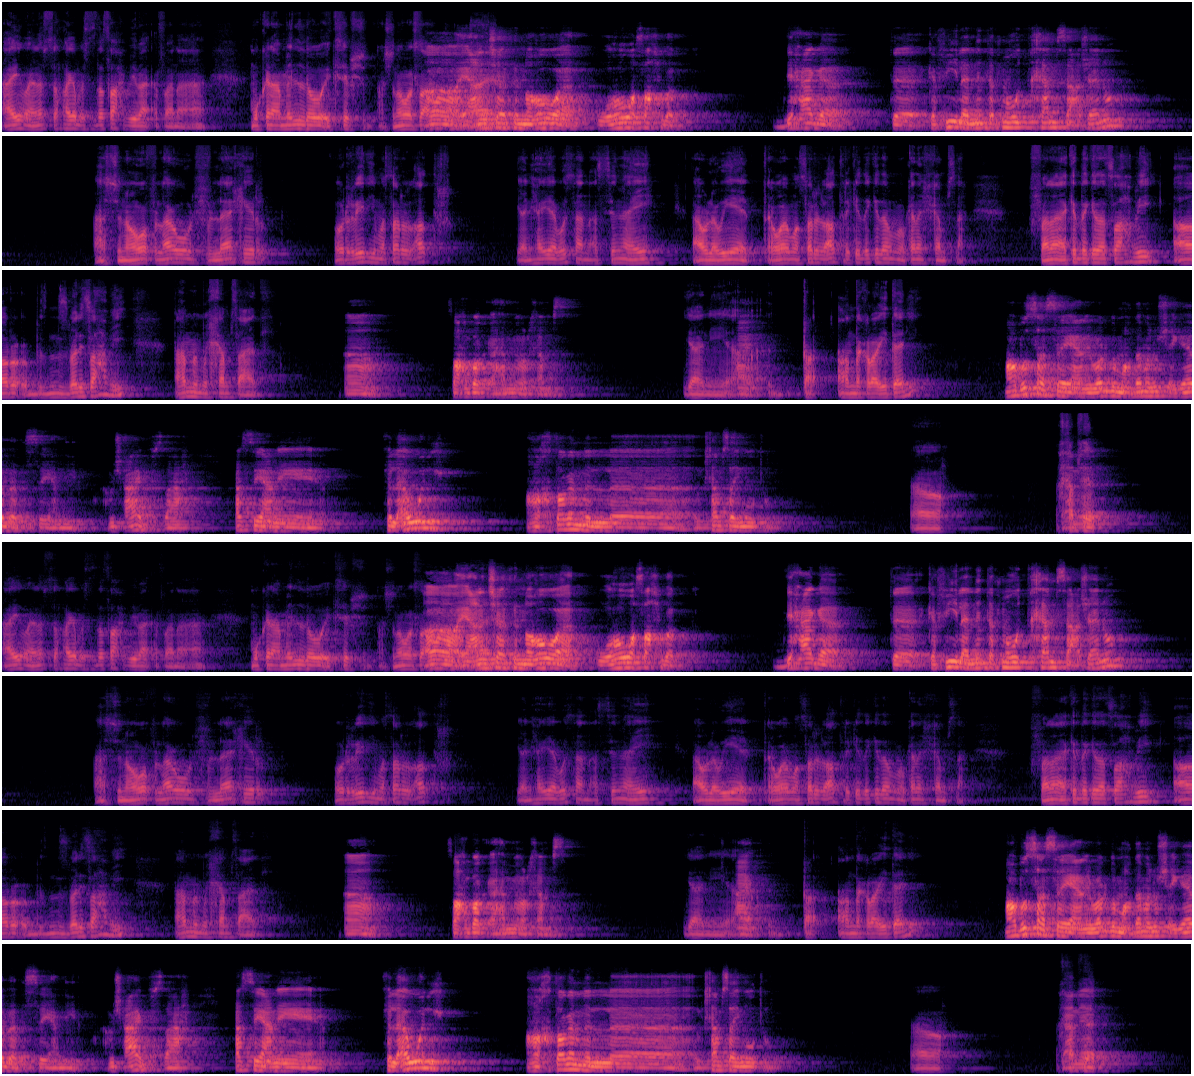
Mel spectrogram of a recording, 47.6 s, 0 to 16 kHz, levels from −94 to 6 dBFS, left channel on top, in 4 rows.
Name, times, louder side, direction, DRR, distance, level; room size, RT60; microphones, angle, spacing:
voice 1, 0.0-4.4 4.6-5.0 12.8-14.6 15.2-16.4 17.1-18.4 18.8-21.8 22.2-25.1 25.5-26.4 30.6-33.0 44.8-45.1 46.2-46.6, left 3 dB, 40° left, 0.5 m, -37 dB
voice 2, 4.2-6.8 7.7-8.4 8.9-11.2 27.2-27.5 28.3-29.4 31.1-31.3 33.8-36.4 36.8-37.6 38.0-38.9 39.6-40.1 40.9-43.4 46.3-46.6, right 1 dB, 50° right, 1.1 m, -28 dB
17.5 x 8.5 x 5.7 m
head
